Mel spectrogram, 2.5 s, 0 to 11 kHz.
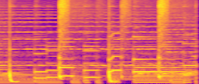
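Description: Instrumental karaoke backing track at about 97 beats a minute: plucked guitar over bass and drums, with the sung melody left out.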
